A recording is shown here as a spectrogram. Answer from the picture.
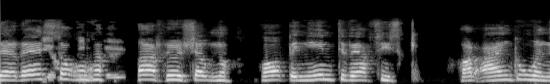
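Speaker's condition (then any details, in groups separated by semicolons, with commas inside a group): Cerebral palsy; unable to walk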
